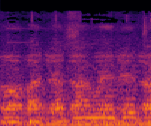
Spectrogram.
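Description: Theravada Buddhist monks chanting Pali verses in unison, a steady recitation of held and shifting low male voices.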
